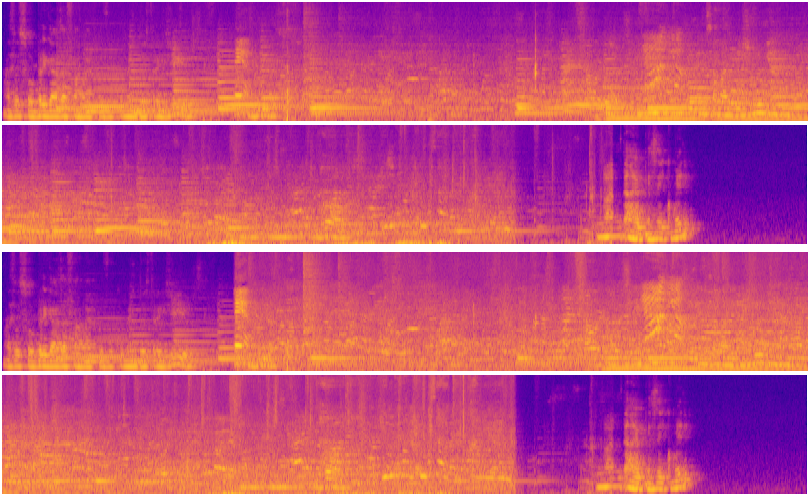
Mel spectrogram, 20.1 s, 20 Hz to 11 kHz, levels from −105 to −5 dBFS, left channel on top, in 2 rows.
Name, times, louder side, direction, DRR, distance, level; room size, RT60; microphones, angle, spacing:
voice 1, 0.0-2.4 3.1-3.4 7.9-9.9 13.0-14.4 17.5-18.7, left 1 dB, 30° left, 2 dB, 2.7 m, -27 dB
sound 1, 0.7-6.0 6.3-17.7, left 5 dB, 85° left, 0.4 m, -30 dB
voice 2, 0.7-1.2 3.2-3.9 4.2-7.9 8.7-9.7 10.4-13.6 14.2-16.8 17.3-17.6, right 1 dB, 10° left, -1 dB, 2.7 m, -43 dB
sound 2, 2.9-16.5, right 6 dB, 80° right, 0.5 m, -29 dB
sound 3, 7.2-14.9, equal, 55° left, 3.8 m, -34 dB
14.5 x 10.0 x 2.4 m, 0.36 s
head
